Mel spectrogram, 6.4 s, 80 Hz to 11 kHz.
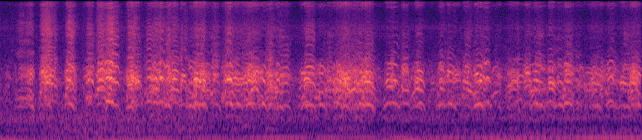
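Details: Barnacle geese in fog at Savonlinna's Niittylahti, Finland, 2 October 2011: a large flock gives continuous short barking honks, overlapping in a busy chatter with rhythmic louder surges, and a low steady rumble beneath.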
